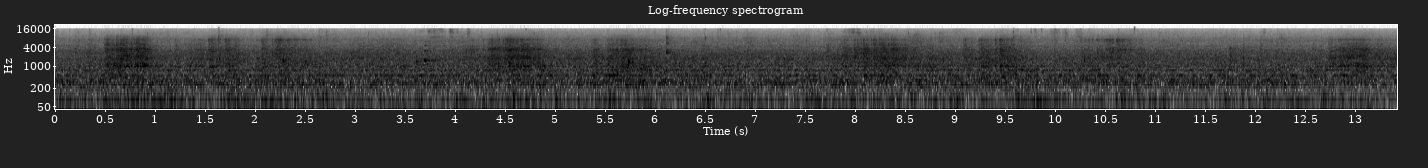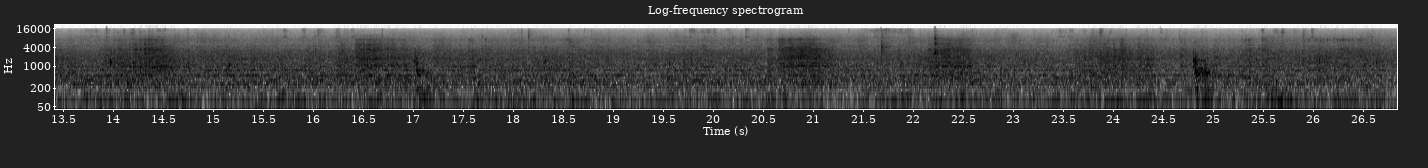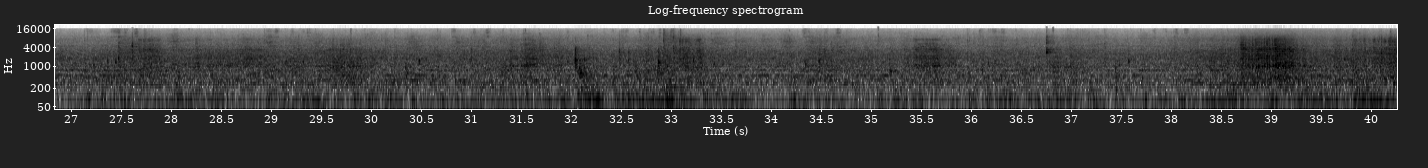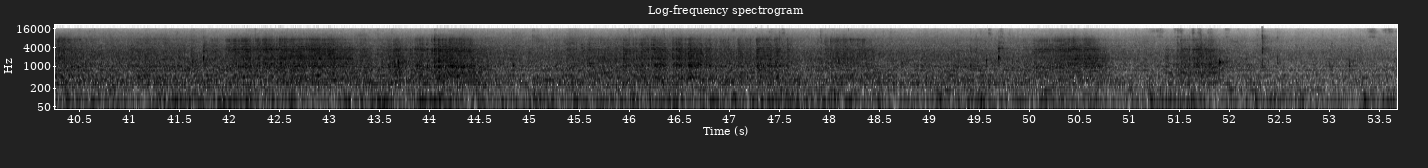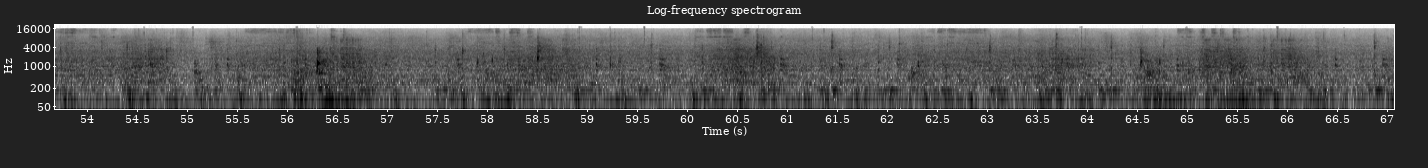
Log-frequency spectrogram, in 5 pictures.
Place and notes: Parc de la Tourelle, Achicourt, France - Moulin d'achicourt
Achicourt (Pas-de-Calais)
Au moulin de la Tourelle, on moud encore la farine "à l'ancienne"
28 June, 09:00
